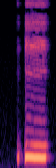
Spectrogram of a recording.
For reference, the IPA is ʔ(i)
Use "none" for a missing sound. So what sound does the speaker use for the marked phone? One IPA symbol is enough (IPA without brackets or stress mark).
i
